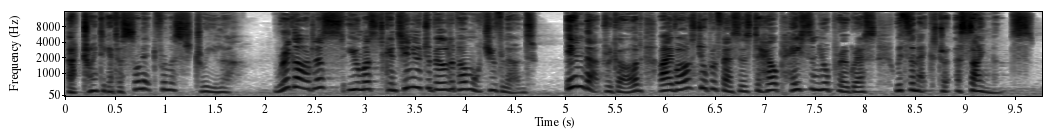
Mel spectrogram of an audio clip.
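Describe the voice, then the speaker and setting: An actress voicing a stern older female professor of magic in a video game, speaking in a crisp, wry, authoritative way. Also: high-pitched, very animated, a little fast, exaggerated voice. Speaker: deputy headmistress.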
